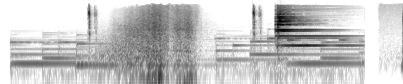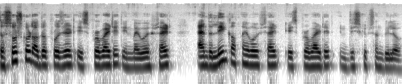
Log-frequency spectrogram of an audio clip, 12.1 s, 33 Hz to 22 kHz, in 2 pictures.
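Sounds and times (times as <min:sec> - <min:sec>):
bright bell chime: 0:04.1 - 0:05.5.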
